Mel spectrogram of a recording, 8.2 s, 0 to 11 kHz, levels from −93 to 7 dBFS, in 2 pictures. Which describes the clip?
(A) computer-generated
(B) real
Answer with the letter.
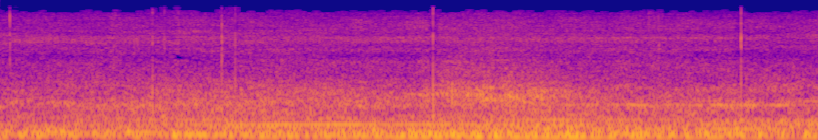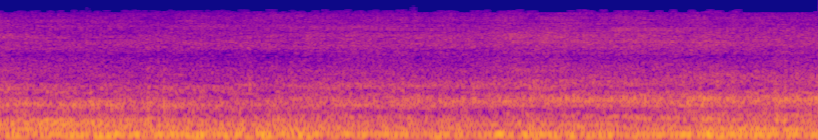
B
